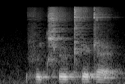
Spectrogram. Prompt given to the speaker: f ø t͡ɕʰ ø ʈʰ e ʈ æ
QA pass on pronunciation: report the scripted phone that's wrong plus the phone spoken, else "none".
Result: none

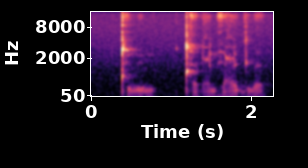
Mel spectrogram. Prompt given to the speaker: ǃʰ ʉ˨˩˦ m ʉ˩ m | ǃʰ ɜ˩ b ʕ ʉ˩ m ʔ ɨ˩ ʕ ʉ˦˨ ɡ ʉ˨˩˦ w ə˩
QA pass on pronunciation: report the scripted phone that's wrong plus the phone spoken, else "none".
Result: ʔ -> ɦ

